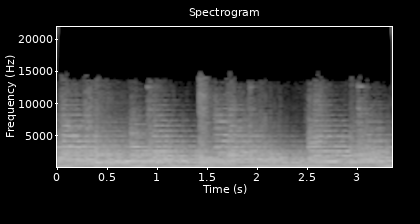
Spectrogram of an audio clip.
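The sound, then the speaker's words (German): Large church bells ring together in a dense, sustained wash of overlapping tones, loud, with fresh strikes around the middle and near the end as the swinging slows while bell ringers hang their full weight on the ropes to brake them, so that all bells stop at exactly 10 o'clock. “Die letzten Sekunden hängen sich die Glöckner mit ihrem ganzen Gewicht an die Seile der großen Glocken, um sie zu bremsen, lassen sich von ihnen emporreißen vom Boden.”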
